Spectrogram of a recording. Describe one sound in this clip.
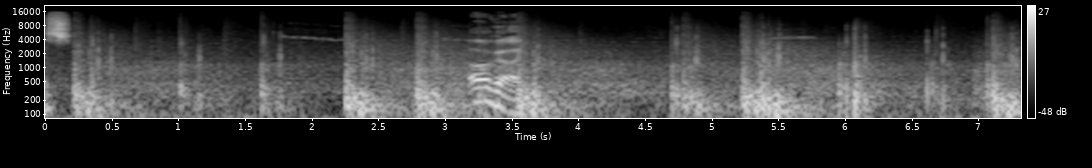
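Fireworks burst and crackle repeatedly.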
